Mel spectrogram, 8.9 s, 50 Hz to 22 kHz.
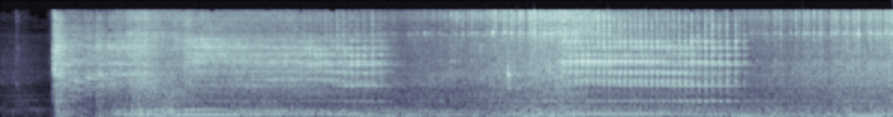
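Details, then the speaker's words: Hot rod with rebuilt 4L60E transmission, run to temperature to set fluid level: a loose tinny rattle about four per second over the hum from the bell housing; owner suspects a backed-out bolt contacting flywheel or torque converter. "To me, it sounds quite tinny, almost like there's a bolt that's backed out and is maybe contacting the flywheel or the torque converter itself."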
